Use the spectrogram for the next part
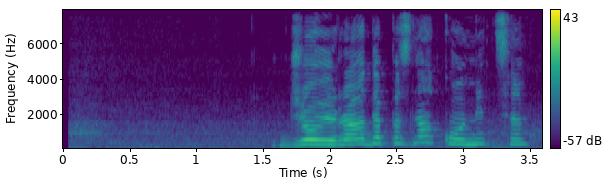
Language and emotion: Russian, neutral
